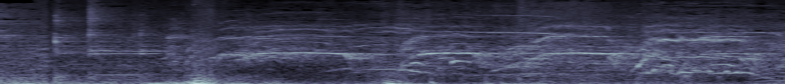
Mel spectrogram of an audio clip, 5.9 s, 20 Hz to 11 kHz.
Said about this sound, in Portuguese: Seguem internados no Recife quatro homens vítimas de uma explosão de gás. Dois deles tiveram queimaduras em mais de 80% do corpo. O momento da explosão foi registrado pelos moradores.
